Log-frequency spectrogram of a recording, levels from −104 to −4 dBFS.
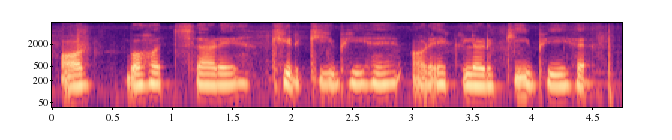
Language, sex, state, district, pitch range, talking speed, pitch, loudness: Hindi, male, Bihar, Patna, 150-165 Hz, 140 wpm, 155 Hz, -19 LUFS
